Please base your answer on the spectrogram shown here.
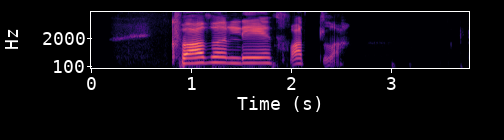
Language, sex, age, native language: Icelandic, male, 9, Icelandic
